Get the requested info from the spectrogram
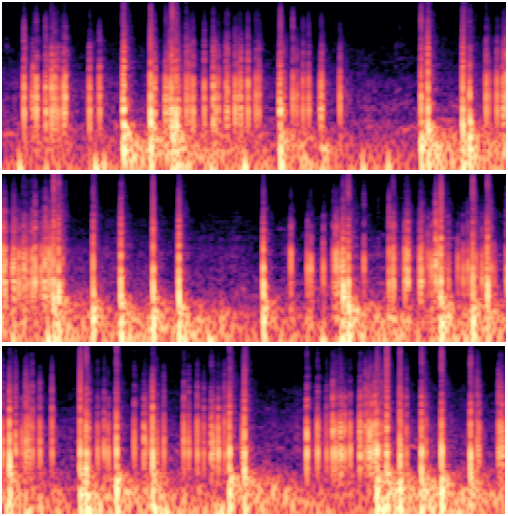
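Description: Aerial firework shells bursting in quick succession, several sharp bangs a second with crackling between them, during a dense barrage.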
